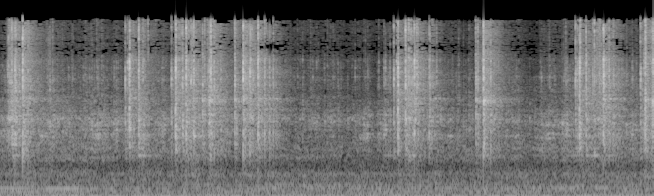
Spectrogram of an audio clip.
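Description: Marbles clicking and rattling down a plastic marble run, in irregular bursts of clatter with short pauses between.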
